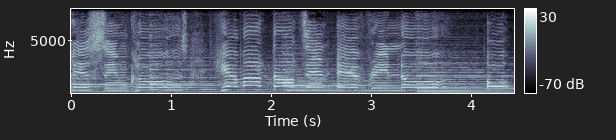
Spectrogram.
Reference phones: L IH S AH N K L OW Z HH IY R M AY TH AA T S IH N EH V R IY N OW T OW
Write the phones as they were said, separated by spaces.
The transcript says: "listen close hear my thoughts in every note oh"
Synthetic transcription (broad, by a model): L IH S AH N K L OW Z HH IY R M AY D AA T IH N EH V R IY N OW OW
